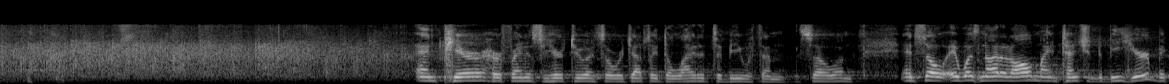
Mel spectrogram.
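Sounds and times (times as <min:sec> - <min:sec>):
crowd applause: 0:00.0 - 0:04.9
speech: 0:04.2 - 0:11.6.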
